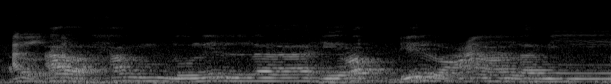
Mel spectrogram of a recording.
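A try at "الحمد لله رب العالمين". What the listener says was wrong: Bagus ya.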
